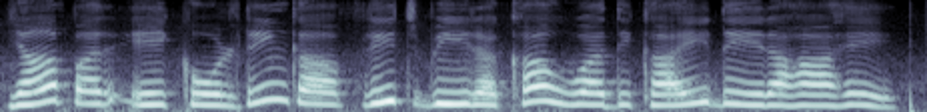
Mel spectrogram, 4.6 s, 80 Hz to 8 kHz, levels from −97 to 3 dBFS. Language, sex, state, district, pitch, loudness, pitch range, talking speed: Hindi, female, Rajasthan, Jaipur, 295 Hz, -12 LUFS, 285-330 Hz, 180 wpm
